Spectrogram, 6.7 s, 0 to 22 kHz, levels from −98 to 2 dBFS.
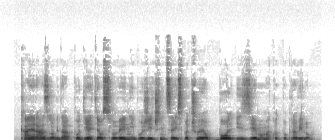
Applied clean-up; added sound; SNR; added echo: none; none; none; none.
